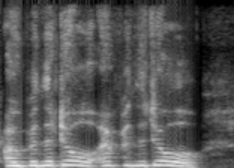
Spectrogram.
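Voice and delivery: put-on urgent, high, frantic screaming. Retelling a man running at the car screaming to be let in, retelling a man screaming. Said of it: "he's screaming like".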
